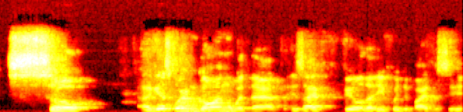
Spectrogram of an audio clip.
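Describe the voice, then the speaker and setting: A man speaks with a Bulgarian accent. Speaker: political candidate, highway patrol officer. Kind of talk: interview.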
